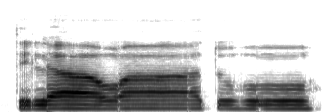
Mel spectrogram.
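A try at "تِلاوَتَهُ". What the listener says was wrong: اب دیکھیے یہ واو پر زبر ہے نا، واو کے اوپر خالی زبر ہے، الف نہیں ہے. اس لیے اس کو جلدی پڑھنا ہے. تلاوتو. تلاوتو ہو.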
